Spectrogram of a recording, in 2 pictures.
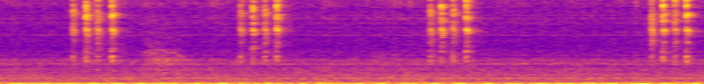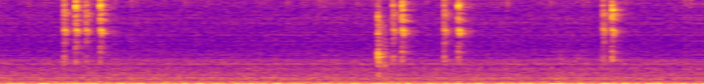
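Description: About eight scattered clicks of a computer keyboard and mouse, each a quick cluster of taps, over a steady low hum.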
